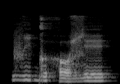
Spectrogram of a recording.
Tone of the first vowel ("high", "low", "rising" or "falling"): high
